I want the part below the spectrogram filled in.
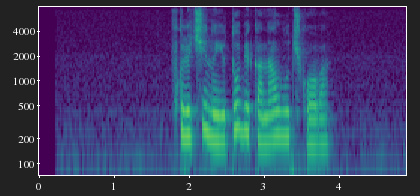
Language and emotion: Russian, neutral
